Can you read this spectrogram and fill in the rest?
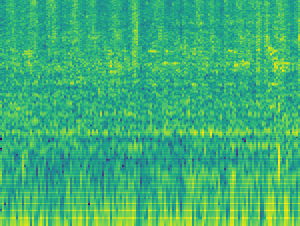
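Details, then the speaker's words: Dodge Monaco with Thermo-Quad carburetor after free carb fix, warming up: very slow, uneven, lumpy idle dragging so low it sounds ready to stall; mixture and kickdown screws still need adjusting. "Oh, it sounds so bad. It sounds like it's gonna die."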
